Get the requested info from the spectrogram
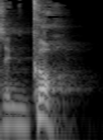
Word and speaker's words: Go: att grundaren till Go tänkte att det skulle vara uttalas på samma sätt som gott, fast utan T.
